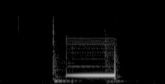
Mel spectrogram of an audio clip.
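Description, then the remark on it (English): A soft click and rustle, then one steady, buzzy telephone busy tone sounds for about half a second before cutting off abruptly, as a caller to a radio phone-in hangs up. No voices. “Guests keep calling and hanging up.”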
